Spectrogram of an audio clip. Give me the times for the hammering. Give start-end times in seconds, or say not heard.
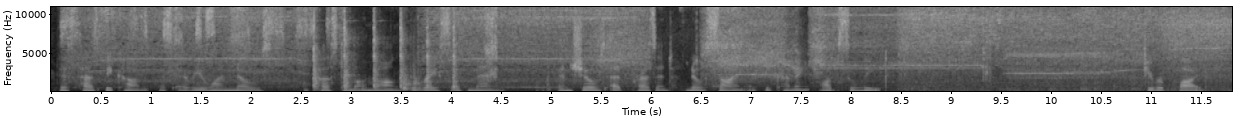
2.1-4.1.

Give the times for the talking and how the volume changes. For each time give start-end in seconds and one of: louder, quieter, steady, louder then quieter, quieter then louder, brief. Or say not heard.
0.0-8.4 steady
10.9-11.7 brief.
